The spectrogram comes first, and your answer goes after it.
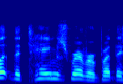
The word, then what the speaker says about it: Thames: Why do they call it the Thames River, but they spell it like Thames?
